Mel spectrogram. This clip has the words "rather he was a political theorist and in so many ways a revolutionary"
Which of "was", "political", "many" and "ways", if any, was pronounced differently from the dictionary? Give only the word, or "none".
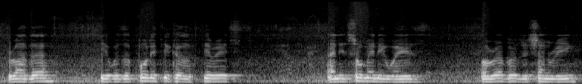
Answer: none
